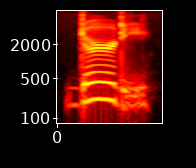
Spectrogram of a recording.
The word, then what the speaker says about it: dirty: like a d turtle dirty the t changes to a d dirty and now these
